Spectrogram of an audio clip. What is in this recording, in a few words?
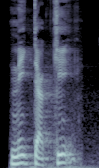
besiro corteza, chiquitano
